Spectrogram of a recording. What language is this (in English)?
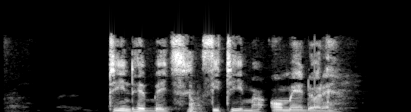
Luo (Kenya and Tanzania)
